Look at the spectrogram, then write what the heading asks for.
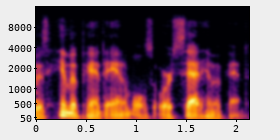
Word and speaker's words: himapant: In general, these mythical creatures are referred to as himapant animals or sat himapant. That's P-A-N-T, like the trousers.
